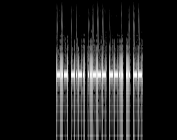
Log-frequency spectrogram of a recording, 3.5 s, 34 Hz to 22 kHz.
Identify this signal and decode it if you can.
Morse code, heard as a keyed tone, about 50 wpm, 700 Hz. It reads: KC2ZIM
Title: USA Call Signs 50wpm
